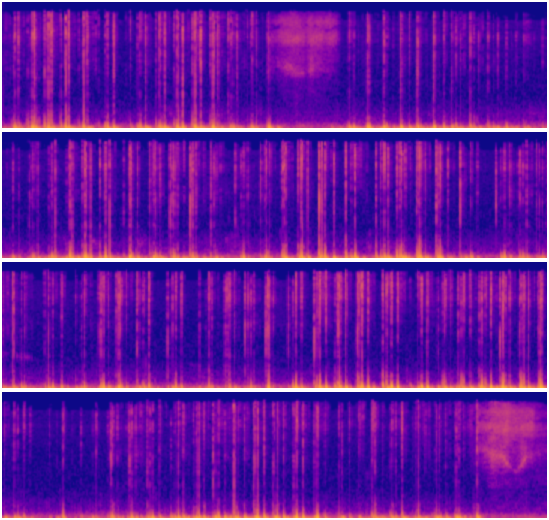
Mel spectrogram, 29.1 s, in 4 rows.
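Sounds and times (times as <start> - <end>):
fast hands rubbing and tapping: 0.0 - 29.0
hissy swishes: 28.1 - 29.0.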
